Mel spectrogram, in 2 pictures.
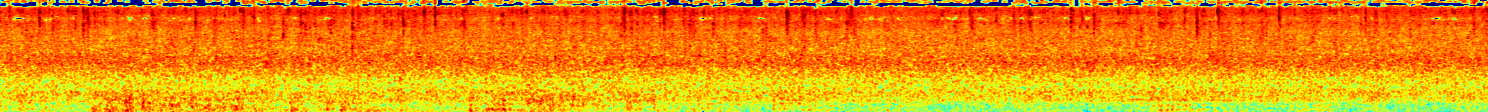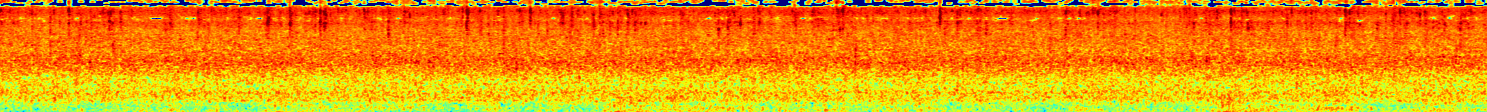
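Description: Steady heavy rain with low rolls of thunder, the strongest rumble about a second in and another near the end.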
